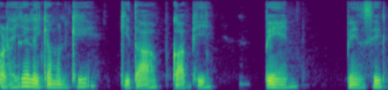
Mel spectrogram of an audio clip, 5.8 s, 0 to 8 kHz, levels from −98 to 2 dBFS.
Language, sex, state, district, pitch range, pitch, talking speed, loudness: Chhattisgarhi, male, Chhattisgarh, Rajnandgaon, 100-120 Hz, 110 Hz, 90 wpm, -19 LUFS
